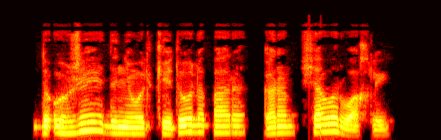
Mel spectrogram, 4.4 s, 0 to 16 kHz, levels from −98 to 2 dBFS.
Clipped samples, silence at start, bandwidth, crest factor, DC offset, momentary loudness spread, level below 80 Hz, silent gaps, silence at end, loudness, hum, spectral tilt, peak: under 0.1%; 0.35 s; 7.8 kHz; 18 dB; under 0.1%; 7 LU; -62 dBFS; 2.48-2.63 s; 0.55 s; -18 LUFS; none; -7.5 dB/octave; -2 dBFS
